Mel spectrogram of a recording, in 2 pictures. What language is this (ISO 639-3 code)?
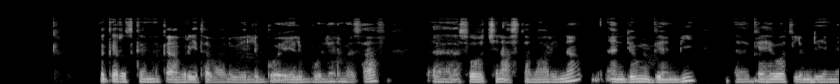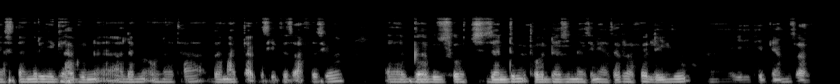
amh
